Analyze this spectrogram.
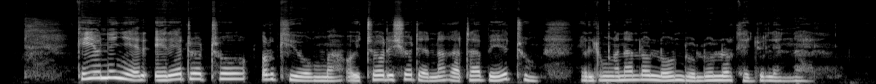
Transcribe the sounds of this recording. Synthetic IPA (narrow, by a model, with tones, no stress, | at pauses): ke˦jo˦ne˦ɲee˨ɾe˦to˦tʰoː˦ɾkʰi˨o˨ma˨o̰˨i˨tʰo˦ɾi˦ʃɔ˦tɛ˨na˦ka˨ta˦be˨˦tʰu˨me˨ltu˦ŋa˨na˦lɔ˦lo˨˦ndo˨lwo˦lɔ˦ɾkʰe˨d͡ʒu˦lɛ˨na˦ɛ˨l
